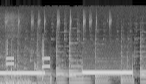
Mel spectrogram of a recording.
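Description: A phone number being dialed to call a nursery (szkółka): a string of loud electronic keypad tones, each a steady pitched beep that shifts in pitch from one to the next, with brief gaps and no talking.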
